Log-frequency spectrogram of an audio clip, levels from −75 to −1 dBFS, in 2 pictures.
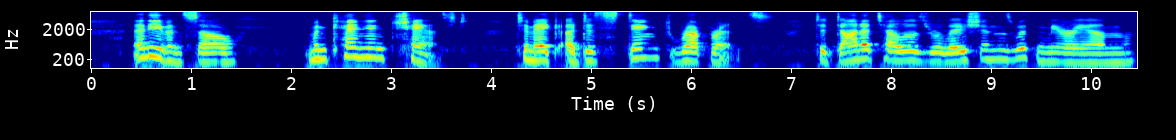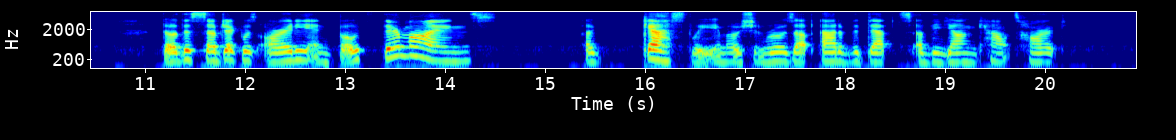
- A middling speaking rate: No, slow, 110 wpm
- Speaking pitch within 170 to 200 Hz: Yes, medium, 185 Hz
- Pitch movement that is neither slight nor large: Yes, average, 4.1 semitones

